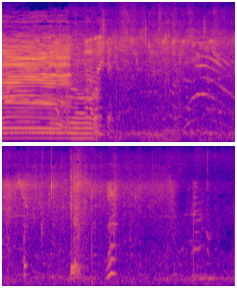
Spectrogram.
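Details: Thirteen-month-old Friesian heifer at a dairy farm in Pabna, Bangladesh, giving a deep, strongly harmonic moo lasting about two seconds that falls off at its end, followed by quieter speech and scattered knocks.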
